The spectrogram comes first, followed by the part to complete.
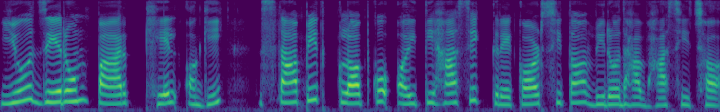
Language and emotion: Nepali, neutral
